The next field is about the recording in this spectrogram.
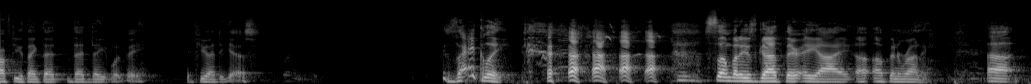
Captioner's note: laughs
